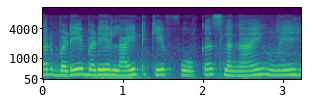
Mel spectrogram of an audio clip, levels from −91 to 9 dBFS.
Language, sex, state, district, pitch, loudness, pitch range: Hindi, female, Haryana, Jhajjar, 235 Hz, -14 LUFS, 220-245 Hz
